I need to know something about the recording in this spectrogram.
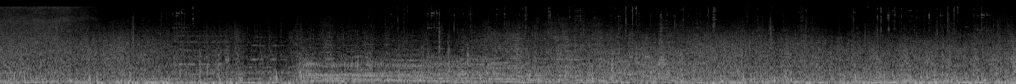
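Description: A horse gallops with heavy, rapid hoofbeats on hard ground.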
